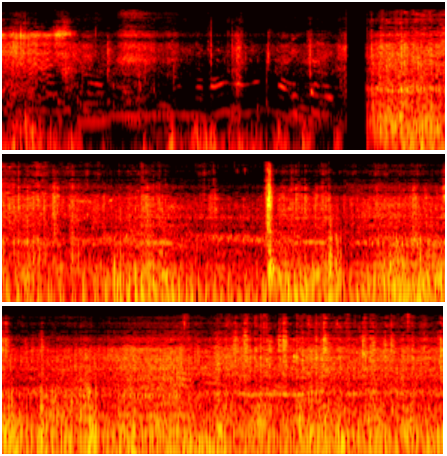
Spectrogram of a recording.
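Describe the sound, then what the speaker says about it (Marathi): An auto rickshaw engine drones steadily while riding, loud and close, after a brief stretch of quieter ambience; a voice talks over the start. "आमचा ऑटो."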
